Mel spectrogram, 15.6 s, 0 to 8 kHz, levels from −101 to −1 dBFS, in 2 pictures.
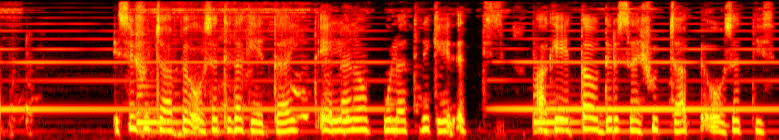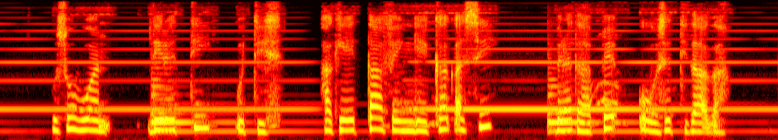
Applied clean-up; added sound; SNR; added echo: none; Wind instrument, woodwind instrument + Bowed string instrument; 8 dB; none.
